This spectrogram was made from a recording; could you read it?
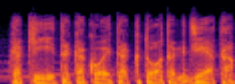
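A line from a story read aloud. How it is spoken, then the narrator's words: Grumbled. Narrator (Russian): проворчал Луза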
